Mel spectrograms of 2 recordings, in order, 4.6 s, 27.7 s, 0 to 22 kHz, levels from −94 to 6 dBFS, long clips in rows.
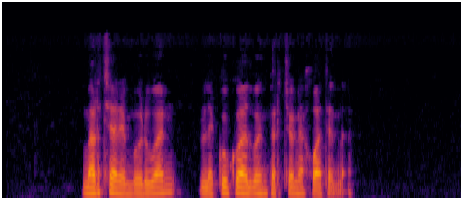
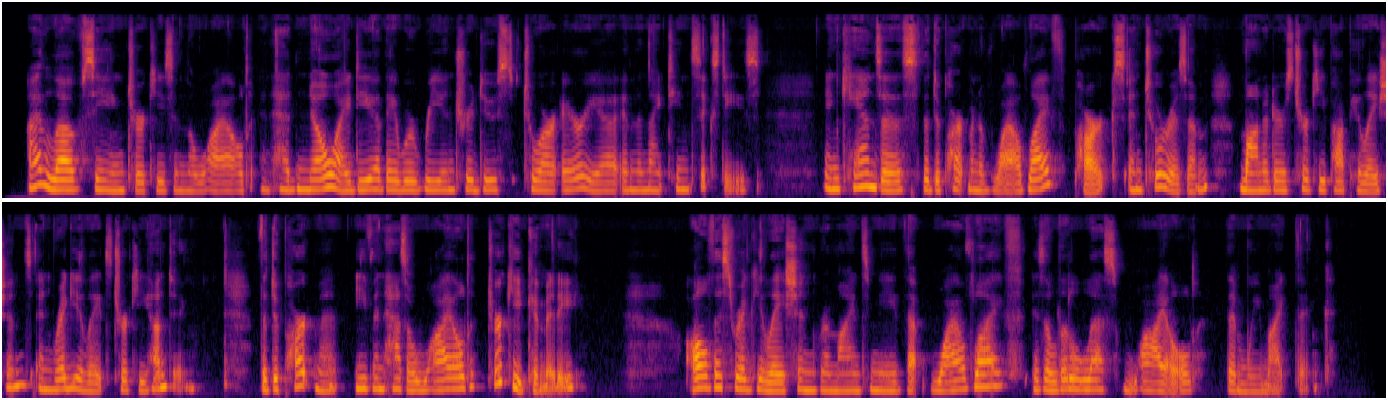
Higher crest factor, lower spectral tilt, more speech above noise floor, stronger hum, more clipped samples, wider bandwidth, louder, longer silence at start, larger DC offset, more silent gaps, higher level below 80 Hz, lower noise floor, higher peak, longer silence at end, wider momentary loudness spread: about the same, 20 dB vs 22 dB; first, -9 dB/octave vs -5 dB/octave; first, 53 dB vs 37 dB; neither; neither; second, 10.5 kHz vs 16.5 kHz; about the same, -25 LUFS vs -25 LUFS; first, 0.8 s vs 0.25 s; neither; neither; first, -62 dBFS vs -78 dBFS; first, -77 dBFS vs -61 dBFS; about the same, -6 dBFS vs -4 dBFS; first, 1.1 s vs 0.6 s; first, 13 LU vs 10 LU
